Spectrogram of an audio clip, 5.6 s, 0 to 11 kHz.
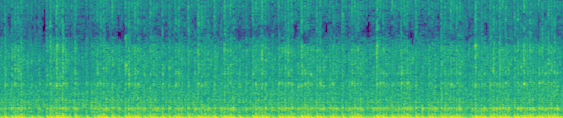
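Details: Newly rebuilt VW air-cooled 1600cc flat-four on its first start and break-in: steady, even low idle with a light valvetrain clatter on top and no knocks; normal idle.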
